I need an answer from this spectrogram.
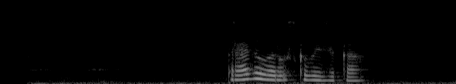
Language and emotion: Russian, neutral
